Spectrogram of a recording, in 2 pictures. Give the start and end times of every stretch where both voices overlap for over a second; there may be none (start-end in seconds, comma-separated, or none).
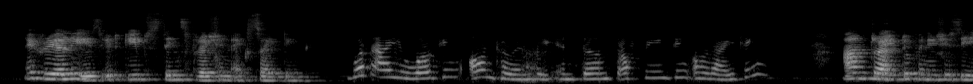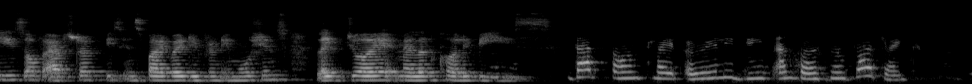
none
